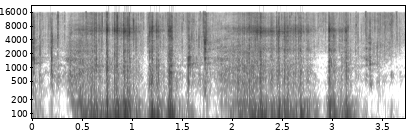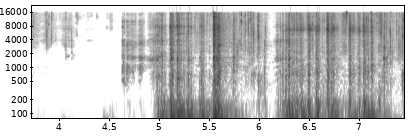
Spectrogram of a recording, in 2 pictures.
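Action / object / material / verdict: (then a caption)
scrape / bar of soap shaved with a knife blade / soap / none. A hand-held, solid round peach-coloured bar of soap is shaved along its edge with a utility knife blade, peeling off curls. Dense, crunchy scraping and tearing strokes with a heavy low thud run in quick bursts, stop for about a second of near silence, then resume in the same rhythm.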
